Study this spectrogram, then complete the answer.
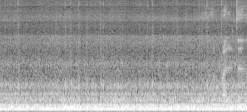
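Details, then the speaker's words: Washing machine after repair, running with no water or load: steady low hum with an even, smooth spin and no knocking or slipping; the gearbox now turns with the motor instead of slipping, agitator spinning normally. "Okay. So ayan mga idol, umiikot na siya ng maayos. Hindi na siya naglo-loos. Ayan, sabay na yung ikot nila."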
